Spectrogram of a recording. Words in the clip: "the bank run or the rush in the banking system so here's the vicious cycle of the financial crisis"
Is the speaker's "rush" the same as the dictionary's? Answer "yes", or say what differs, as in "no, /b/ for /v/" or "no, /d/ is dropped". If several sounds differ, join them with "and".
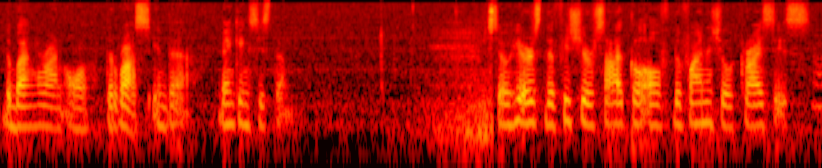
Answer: no, /s/ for /ʃ/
